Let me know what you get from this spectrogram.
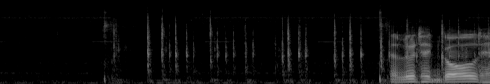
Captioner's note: keys clicking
